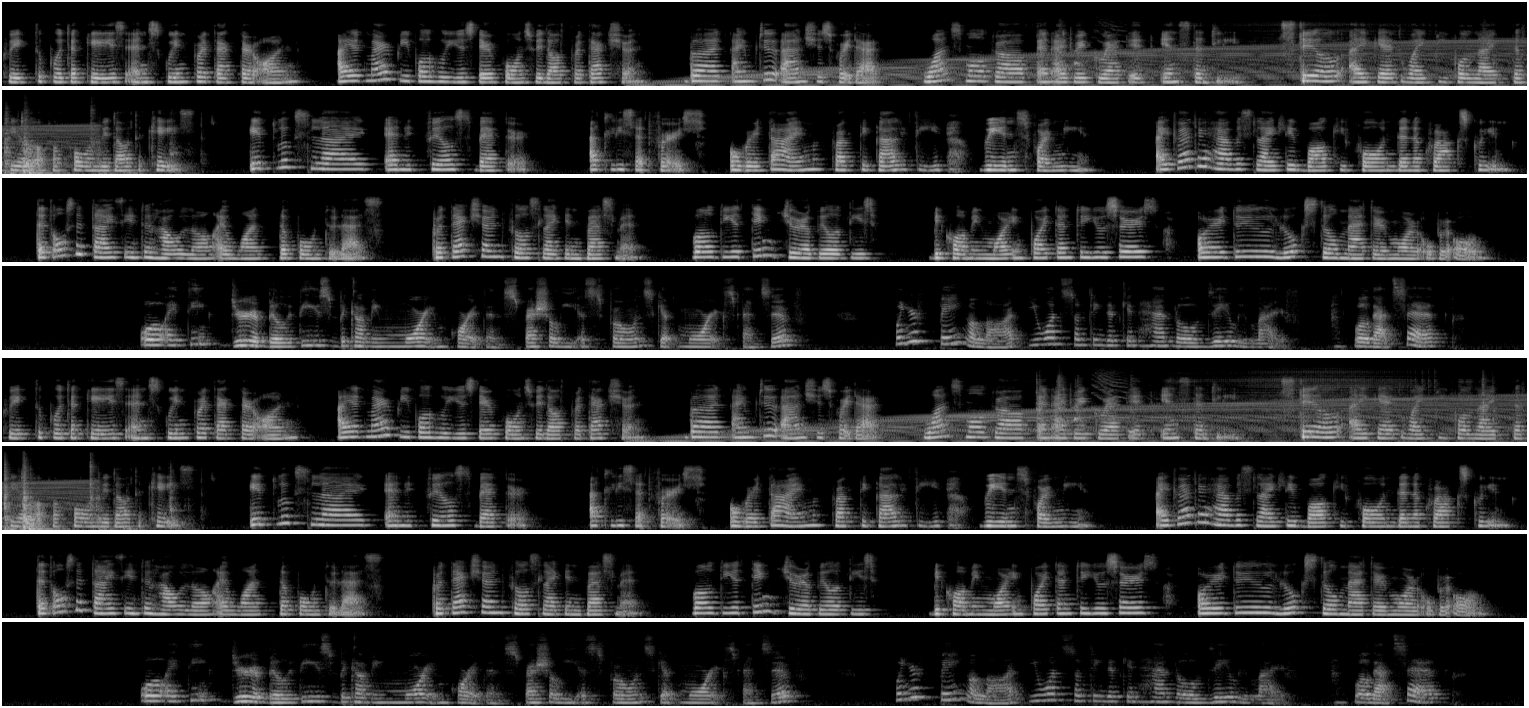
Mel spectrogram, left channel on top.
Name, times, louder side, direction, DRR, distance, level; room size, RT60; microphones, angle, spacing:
voice 1, 0.0-3.0 3.4-6.4 6.8-8.8 9.2-12.4 12.8-17.1 17.7-20.5 21.1-22.3 22.5-26.1 26.8-30.3 30.8-34.3 34.8-36.9 37.4-39.2 39.8-42.2 42.5-45.3, left 2 dB, 5° left, 5 dB, 0.3 m, -25 dB
sound 1, 6.2-16.2, right 1 dB, 20° right, 1.9 m, -40 dB
sound 2, 10.3-17.2, right 2 dB, 55° right, 0.8 m, -35 dB
voice 2, 47.1-53.8 54.7-58.6 59.0-60.4, left 2 dB, 90° left, 6 dB, 1.1 m, -30 dB
4.8 x 2.8 x 3.8 m, 0.33 s
head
